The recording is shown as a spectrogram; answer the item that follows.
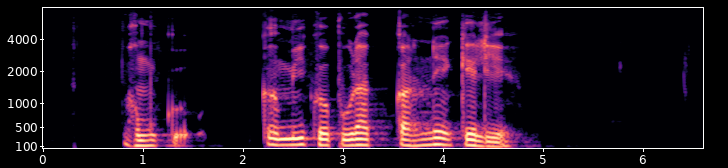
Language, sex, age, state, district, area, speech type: Hindi, male, 18-30, Bihar, Samastipur, rural, spontaneous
